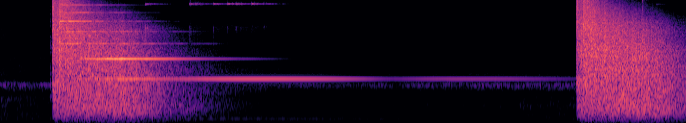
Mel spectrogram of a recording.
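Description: Two loud, close gunshots fired at night, several seconds apart, each a sharp blast followed by a long ringing decay into near silence.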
